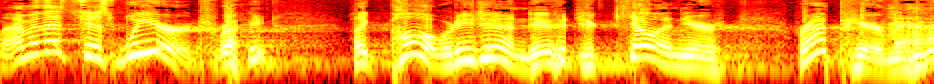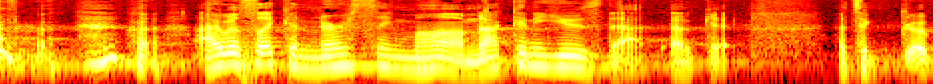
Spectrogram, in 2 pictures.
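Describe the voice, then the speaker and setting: A man preaching a sermon as pastor, joking and acting out little voices as he goes. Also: high voice. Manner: animated, joking, acts out voices. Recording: long hall reverb.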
